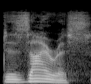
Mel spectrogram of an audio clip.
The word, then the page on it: desirous: American English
